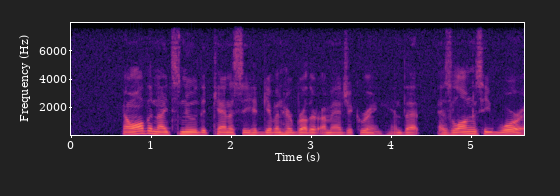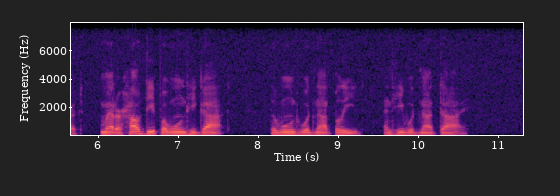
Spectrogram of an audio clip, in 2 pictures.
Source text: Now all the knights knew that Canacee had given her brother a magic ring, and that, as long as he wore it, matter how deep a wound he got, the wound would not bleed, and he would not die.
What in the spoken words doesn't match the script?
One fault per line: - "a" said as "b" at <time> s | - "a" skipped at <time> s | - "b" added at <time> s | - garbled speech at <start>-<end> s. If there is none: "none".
none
